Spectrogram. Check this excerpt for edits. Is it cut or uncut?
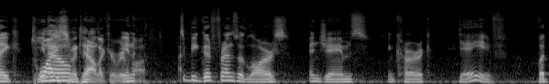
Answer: cut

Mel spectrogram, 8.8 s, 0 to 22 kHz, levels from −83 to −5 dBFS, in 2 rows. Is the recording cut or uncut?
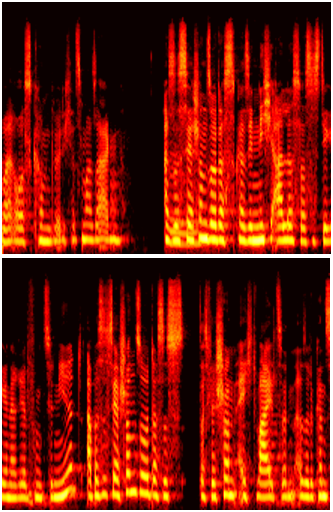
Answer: uncut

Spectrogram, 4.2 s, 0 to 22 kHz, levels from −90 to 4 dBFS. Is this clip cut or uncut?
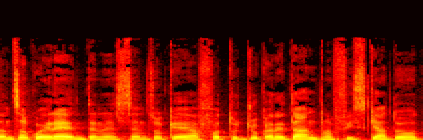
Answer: cut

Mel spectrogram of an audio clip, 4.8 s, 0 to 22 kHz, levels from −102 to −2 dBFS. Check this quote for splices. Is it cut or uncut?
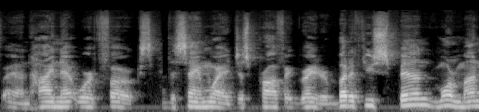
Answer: cut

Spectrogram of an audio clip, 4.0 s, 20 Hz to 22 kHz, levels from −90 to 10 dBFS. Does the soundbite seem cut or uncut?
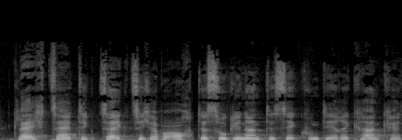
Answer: cut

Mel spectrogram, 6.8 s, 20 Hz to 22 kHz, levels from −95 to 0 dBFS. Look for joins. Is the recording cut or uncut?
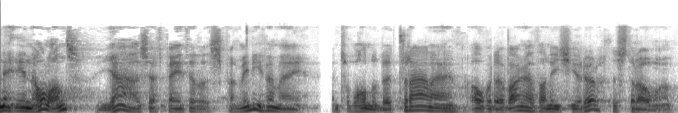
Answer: cut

